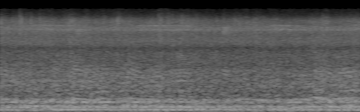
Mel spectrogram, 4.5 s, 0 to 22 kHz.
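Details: Short stretch of a dense bee hum dated 27 September 2018, a rumbling, unbroken low drone with a grainy upper hiss and no pauses.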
